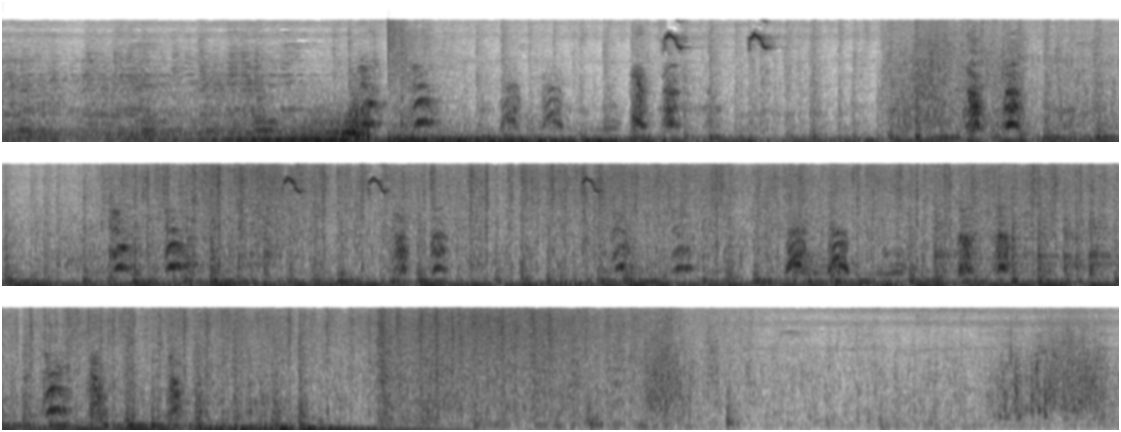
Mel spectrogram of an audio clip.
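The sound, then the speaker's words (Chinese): Wild dogs in a reserve in northern Singapore bark and yip in scattered, high-pitched bursts at otters that have gone into the water, over a steady low rumble and the splash of water, the calls fading out near the end. “水獭下水后就安全了，野狗奈何不了团结一心的水獭”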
